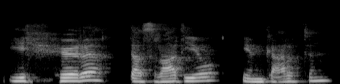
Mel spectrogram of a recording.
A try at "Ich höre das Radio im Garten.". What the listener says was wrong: Extend the Ö a little bit, make it a little longer.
